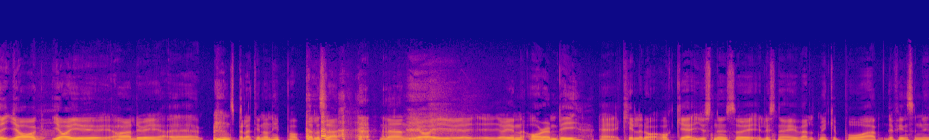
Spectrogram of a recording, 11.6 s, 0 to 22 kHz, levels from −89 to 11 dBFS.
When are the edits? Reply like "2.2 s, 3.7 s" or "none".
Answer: 3.8 s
